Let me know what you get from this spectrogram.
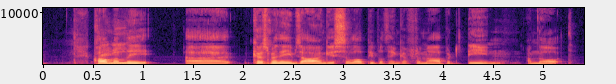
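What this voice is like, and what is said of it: Broad Scottish accent. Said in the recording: “probably a lot confused from the broad accent”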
